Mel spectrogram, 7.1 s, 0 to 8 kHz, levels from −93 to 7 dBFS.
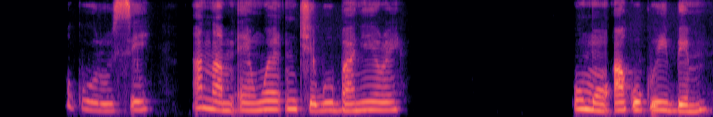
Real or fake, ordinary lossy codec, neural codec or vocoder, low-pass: real; none; none; none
